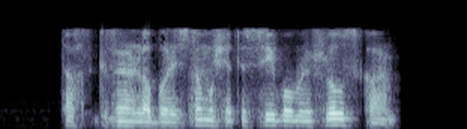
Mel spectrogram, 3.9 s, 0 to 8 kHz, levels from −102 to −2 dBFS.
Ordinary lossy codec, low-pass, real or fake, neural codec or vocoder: AAC, 16 kbps; 7.2 kHz; fake; codec, 16 kHz, 2 kbps, FunCodec, trained on Chinese and English, 25 frames a second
